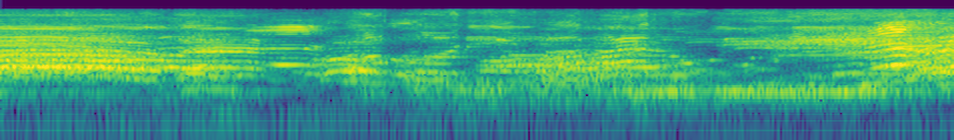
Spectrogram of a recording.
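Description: A chorus of young children singing in unison without accompaniment, their high voices holding long, sliding notes of an Assamese song, swelling louder near the end.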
